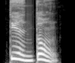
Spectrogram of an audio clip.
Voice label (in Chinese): "电动", Chinese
